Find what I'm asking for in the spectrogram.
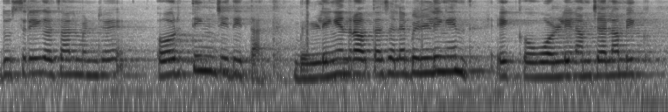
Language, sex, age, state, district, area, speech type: Goan Konkani, female, 45-60, Goa, Bardez, urban, spontaneous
